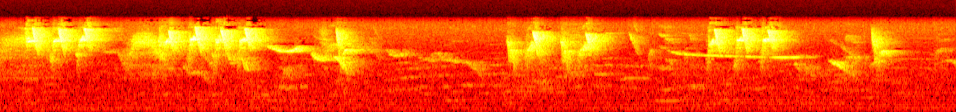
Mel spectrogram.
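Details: Common iora, locally called cito, sirtu or cipow, singing: bursts of bright, chirpy high notes delivered in quick clusters, broken by a clear drawn-out whistle near the middle and more rapid chatter after, against a quiet background.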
